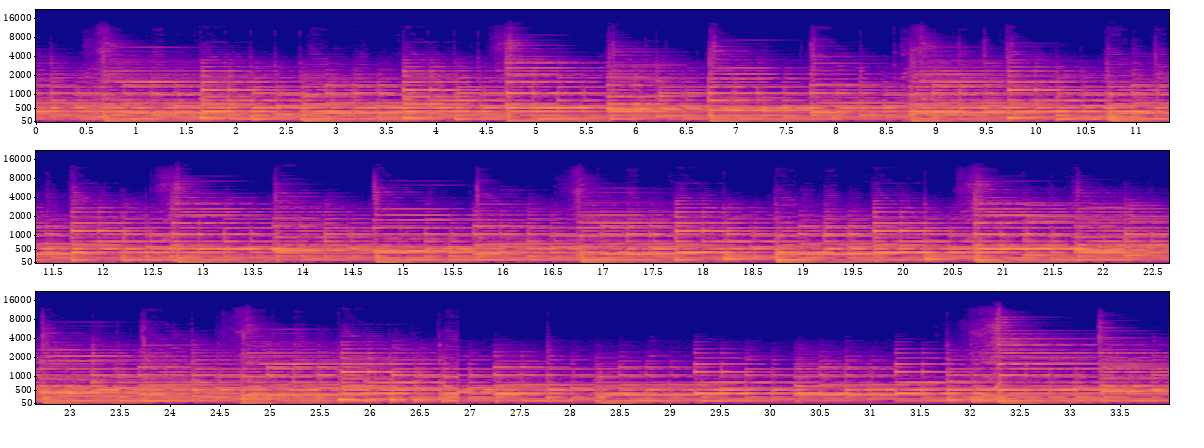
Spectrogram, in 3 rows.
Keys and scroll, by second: 0.6 ctrl+a, 1.5 ctrl+v, 2.0 ctrl+space, 21.4 shift+F11.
